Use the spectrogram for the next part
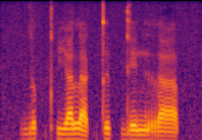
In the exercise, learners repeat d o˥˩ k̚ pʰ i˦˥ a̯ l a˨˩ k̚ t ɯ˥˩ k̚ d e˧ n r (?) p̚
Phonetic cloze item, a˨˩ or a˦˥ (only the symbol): a˨˩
